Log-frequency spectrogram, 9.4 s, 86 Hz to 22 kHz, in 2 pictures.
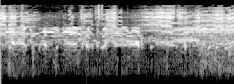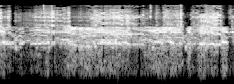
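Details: Peregrine falcon calling during a snack at Kawęczyn, 20 May 2022: hoarse, screechy squeals repeated in dense bursts, with short lulls and faint clicks and scrapes between them.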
